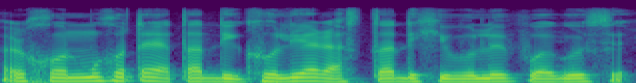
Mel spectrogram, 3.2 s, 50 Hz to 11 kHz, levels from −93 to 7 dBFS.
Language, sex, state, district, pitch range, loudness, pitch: Assamese, male, Assam, Sonitpur, 125-140 Hz, -13 LUFS, 130 Hz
